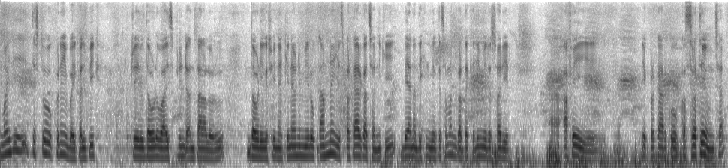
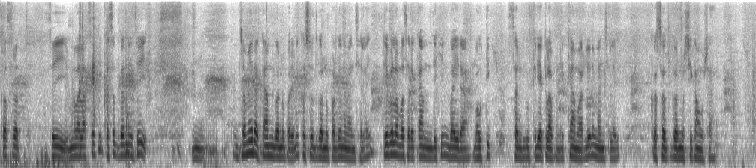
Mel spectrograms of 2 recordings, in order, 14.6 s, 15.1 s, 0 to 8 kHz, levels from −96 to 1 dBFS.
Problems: constant background noise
